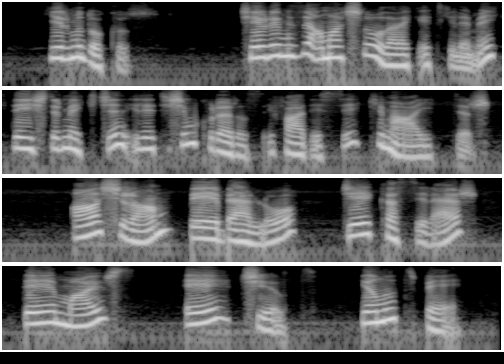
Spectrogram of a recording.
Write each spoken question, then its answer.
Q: Çevremizi amaçlı olarak etkilemek, değiştirmek için iletişim kurarız ifadesi kime aittir?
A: Yanıt B.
